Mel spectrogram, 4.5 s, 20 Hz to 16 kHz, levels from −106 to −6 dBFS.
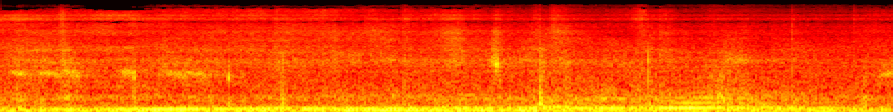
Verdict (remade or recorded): remade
